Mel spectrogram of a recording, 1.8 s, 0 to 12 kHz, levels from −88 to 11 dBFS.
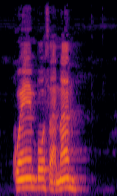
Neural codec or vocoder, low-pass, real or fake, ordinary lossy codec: none; 10.8 kHz; real; Opus, 64 kbps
